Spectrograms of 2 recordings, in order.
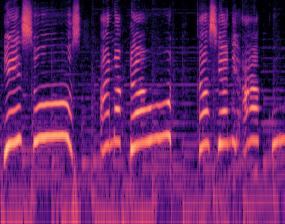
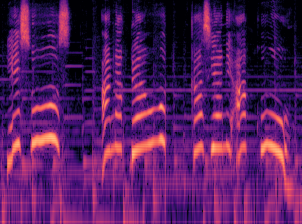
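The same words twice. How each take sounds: First: It is shouted even more loudly. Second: It is shouted at a normal level.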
